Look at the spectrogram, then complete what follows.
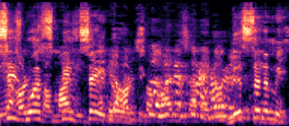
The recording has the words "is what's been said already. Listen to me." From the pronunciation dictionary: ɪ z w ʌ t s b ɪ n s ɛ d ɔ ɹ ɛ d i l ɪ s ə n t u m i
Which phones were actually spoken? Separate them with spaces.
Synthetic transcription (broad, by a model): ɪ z w ʌ t s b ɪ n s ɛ ɪ ɔ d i l ɪ s ə n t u m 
